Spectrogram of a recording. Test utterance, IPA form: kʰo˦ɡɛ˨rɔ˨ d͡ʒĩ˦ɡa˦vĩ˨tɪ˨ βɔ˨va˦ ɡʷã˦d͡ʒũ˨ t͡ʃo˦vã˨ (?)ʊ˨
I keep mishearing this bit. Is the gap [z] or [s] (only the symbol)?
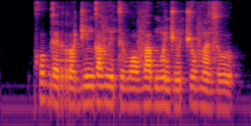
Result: z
